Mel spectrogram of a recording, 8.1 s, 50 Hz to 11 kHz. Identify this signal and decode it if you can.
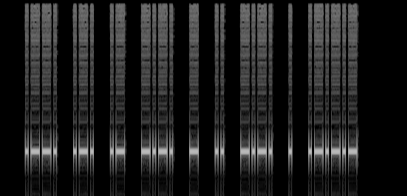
Morse code, heard as a keyed tone, about 21 wpm, spaced as for 15 wpm, 800 Hz. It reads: PRACTICE.
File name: (spaced) / QSOs Spaced-mp3s / WD0FBT @20 sp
